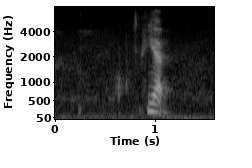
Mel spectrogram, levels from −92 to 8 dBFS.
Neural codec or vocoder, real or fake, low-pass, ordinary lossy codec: codec, 16 kHz, 2 kbps, X-Codec, HuBERT features, trained on LibriSpeech; fake; 7.2 kHz; Opus, 64 kbps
